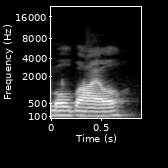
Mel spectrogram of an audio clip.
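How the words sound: It is said with a British pronunciation. "Britons say"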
